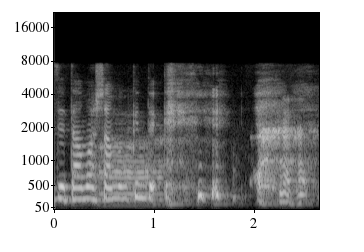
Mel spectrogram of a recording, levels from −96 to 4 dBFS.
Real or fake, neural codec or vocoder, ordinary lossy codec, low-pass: real; none; none; none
